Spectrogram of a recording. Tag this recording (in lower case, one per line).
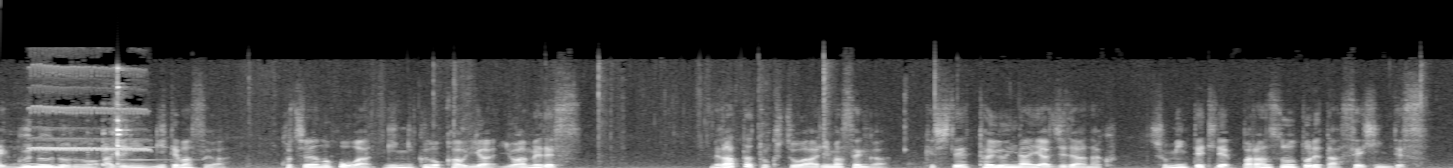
speech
